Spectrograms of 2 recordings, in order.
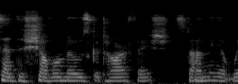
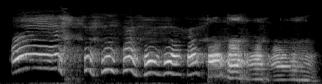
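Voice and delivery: a big shrieking burst of laughter; loud high laugh; 18 dB louder than usual. A narrator's reading. The animals laughing at the blobfish, a loud high laugh. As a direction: laugh out loud at the silly name. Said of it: "laughed all the other animals".

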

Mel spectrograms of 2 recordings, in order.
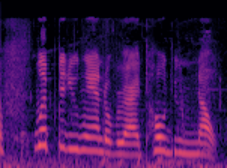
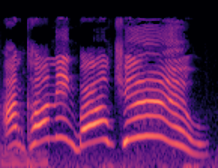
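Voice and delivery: much louder and higher, annoyed yell; exasperated shout; 10 semitones higher, 10 dB louder, much slower than usual. Real, not acted. Teammate yells at impatient friend, exasperated and loud. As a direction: bark it back across the map. Repeated urgent revive shout.

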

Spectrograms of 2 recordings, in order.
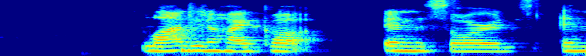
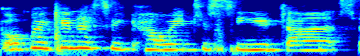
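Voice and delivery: higher, louder quote of thrilled dancers; excited fans; 4 semitones higher, 6 dB louder than usual. Retold or imitated. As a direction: imitate fans gushing with excitement. Retelling excited fans' greeting.

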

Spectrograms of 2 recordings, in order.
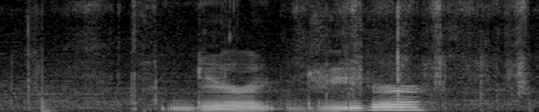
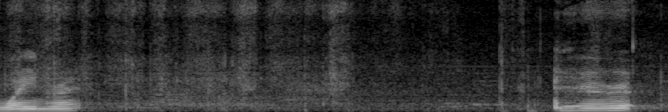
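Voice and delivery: ordinary talk

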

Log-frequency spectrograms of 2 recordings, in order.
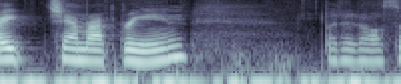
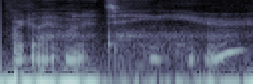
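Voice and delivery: whispering; 6 dB quieter than usual. Real, not acted. Whispered musing.

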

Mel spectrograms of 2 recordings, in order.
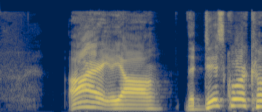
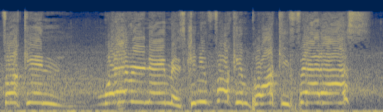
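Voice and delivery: high, angry yell at the screen; furious shout; 7 semitones higher than usual. Real, not acted. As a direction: tear into the blocker. Raging at a lineman in game.

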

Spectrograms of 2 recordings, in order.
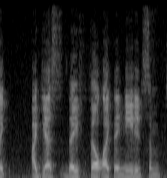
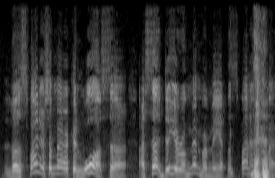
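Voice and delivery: put-on Foghorn Leghorn accent; 8 semitones higher, 6 dB louder than usual. Retelling the doctor's surrender scene in a hammed-up Southern accent. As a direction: ham up a cartoon rooster's Southern accent. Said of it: "Foghorn Leghorn accent again".

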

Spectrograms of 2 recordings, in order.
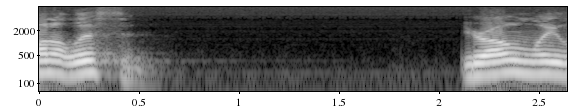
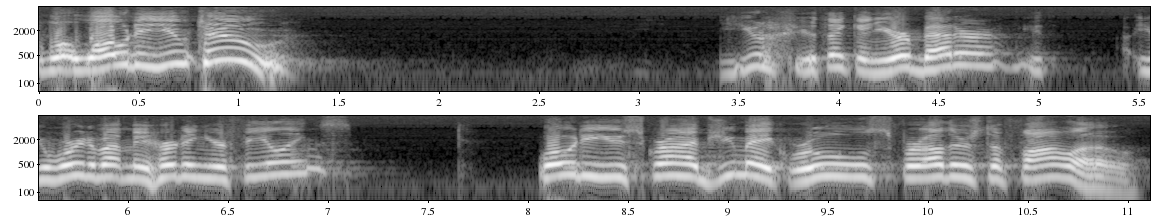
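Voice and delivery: higher, louder fiery retort; Jesus rebuking; 8 semitones higher, 3 dB louder than usual. Retold or imitated. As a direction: fire it back at the complaining scribe. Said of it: "he says".

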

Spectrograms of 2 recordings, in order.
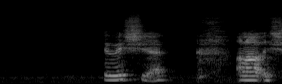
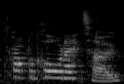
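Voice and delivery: usual speaking voice

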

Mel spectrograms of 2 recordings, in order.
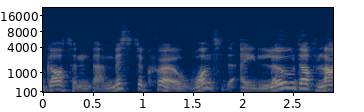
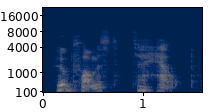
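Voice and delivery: usual speaking voice

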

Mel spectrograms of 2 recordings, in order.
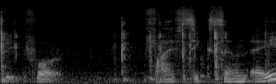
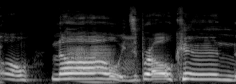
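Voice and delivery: much higher, startled oh no; dismayed surprise; 10 semitones higher than usual. Real, not acted. Gamer finds his computer broken, high dismayed yelp. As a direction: yelp it as it breaks.

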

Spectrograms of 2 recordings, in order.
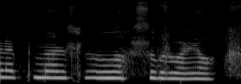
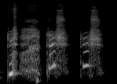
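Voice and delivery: playful urging. Acted. Toy game, urging doll to fall.

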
